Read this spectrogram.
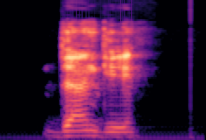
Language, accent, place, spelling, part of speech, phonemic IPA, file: French, France, Lyon, dinguer, verb, /dɛ̃.ɡe/, LL-Q150 (fra)-dinguer.wav
- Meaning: to ding (hit or strike)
